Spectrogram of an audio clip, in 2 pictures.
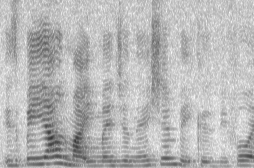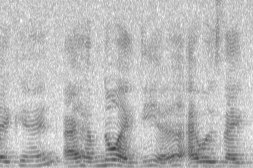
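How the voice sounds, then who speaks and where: Hesitant Taiwanese actress as a guest. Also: female voice, mid-range voice, normal speed, slight background noise, rough recording. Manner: hesitant, searches for words, laughs. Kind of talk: casual interview chat.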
